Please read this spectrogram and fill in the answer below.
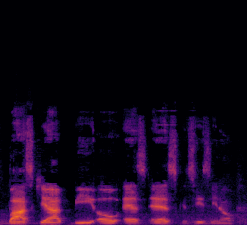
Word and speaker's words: Basquiat: That one of my favorites is the, I'm going to pronounce this wrong, but was it the Basquiat? Is that what you did? Basquiat, yeah.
